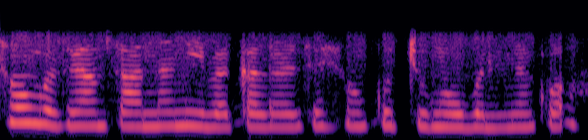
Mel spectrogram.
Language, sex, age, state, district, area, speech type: Manipuri, female, 30-45, Manipur, Kangpokpi, rural, conversation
